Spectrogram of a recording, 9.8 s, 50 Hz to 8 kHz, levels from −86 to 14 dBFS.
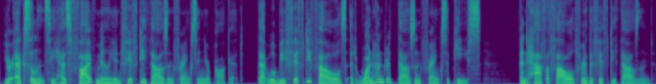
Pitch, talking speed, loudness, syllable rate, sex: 205 Hz, 185 wpm, -20 LUFS, 5.0 syllables/s, female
